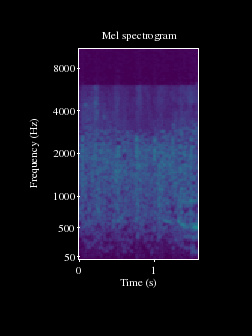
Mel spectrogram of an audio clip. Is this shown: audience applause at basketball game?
yes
